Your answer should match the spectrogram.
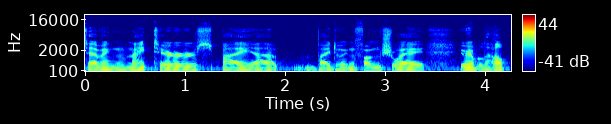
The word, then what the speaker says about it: feng shui: This evening, we're talking to our guest, David Weiss, and we're talking to him about the ancient art of feng shui. Am I pronouncing that correctly, David? – Yes, you are.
